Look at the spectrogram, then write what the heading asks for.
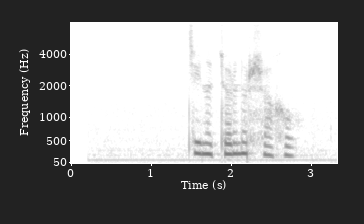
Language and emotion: Russian, neutral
